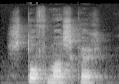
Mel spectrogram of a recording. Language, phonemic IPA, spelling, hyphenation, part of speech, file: Dutch, /ˈstɔfˌmɑs.kər/, stofmasker, stof‧mas‧ker, noun, Nl-stofmasker.ogg
- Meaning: a dust mask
